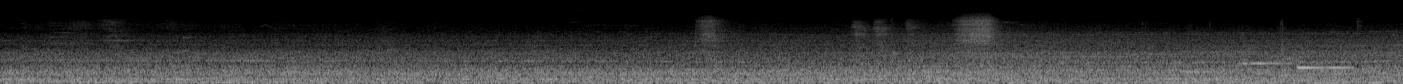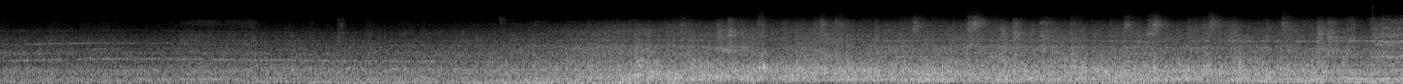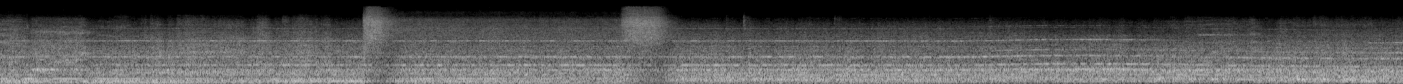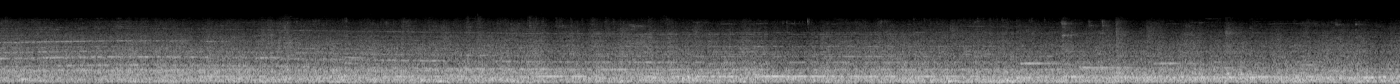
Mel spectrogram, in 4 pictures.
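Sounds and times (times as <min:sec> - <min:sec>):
diesel locomotive engine: 0:15.0 - 0:38.2.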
